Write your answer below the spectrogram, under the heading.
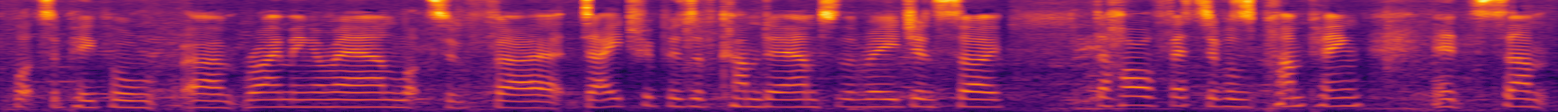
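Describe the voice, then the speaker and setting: A woman giving an informal, enthusiastic interview as an event director. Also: mid-range voice. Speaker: festival director being interviewed. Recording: busy crowd noise behind.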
